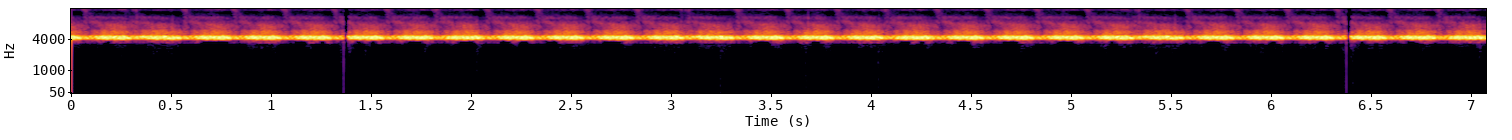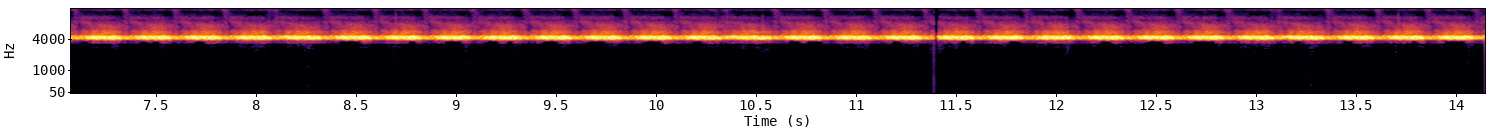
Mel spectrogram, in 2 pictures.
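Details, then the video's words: On a dark summer night under a full moon, meadow crickets on a farm trill without pause: sharp, high, bell-like pulses in a fast even beat, about four each second. "Cricket chirping sounds for sleeping"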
